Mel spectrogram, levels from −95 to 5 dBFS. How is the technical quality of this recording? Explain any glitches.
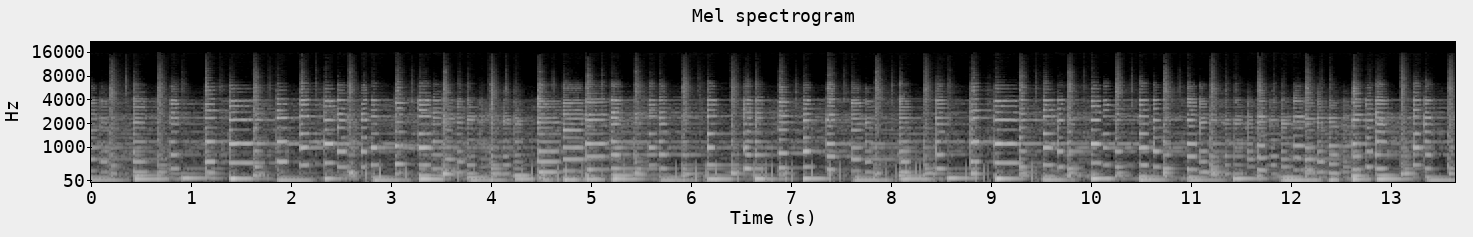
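The recording is marred by one sustained fault: a train of clicks from 2.75 s to 9.47 s. Around fifty sharp, similar ticks arrive unevenly at about 7 per second, peaking a few decibels above the sound itself. The likely cause is interference from nearby equipment or a faulty connection or power supply injecting repeated pulses, which sit on top of the audio and stay audible in the pauses.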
